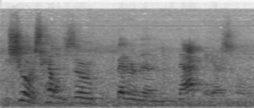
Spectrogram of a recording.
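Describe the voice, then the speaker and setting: An actress playing a supportive, blunt friend in a live stage play, speaking frankly and encouragingly. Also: female voice, on the low side, expressive, moderate pace, natural voice. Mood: warm, frank. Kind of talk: live one-act stage play dialogue. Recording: echoey distant stage, audience noise.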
